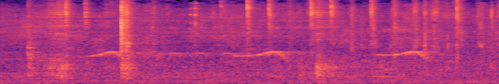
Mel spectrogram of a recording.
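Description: A bird calls a short whistled note that rises and falls, three times about a second and a half apart. Light clicks and clinks of kitchenware come in between, the sharpest about a second in.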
